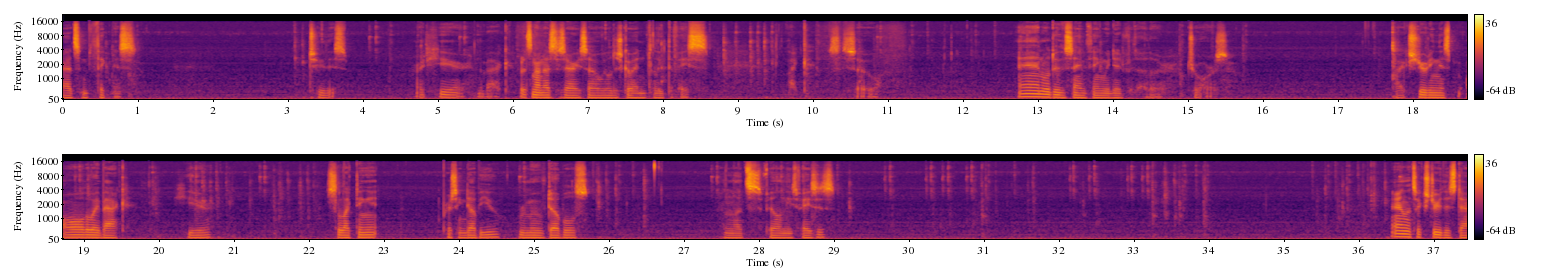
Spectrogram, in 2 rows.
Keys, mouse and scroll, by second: 2.5 middle click, 3.1 g, 4.3 middle click, 4.8 g, 7.8 Delete, 8.7 ctrl+z, 10.5 Delete, 14.5 middle click, 14.9-17.0 drag, 17.7 e, 17.9 click, 18.4 g, 19.8-22.1 typing, 20.9 middle click, 25.9 a, 27.6 click, 28.7-31.0 middle drag, 31.5 f, 33.3 f, 33.4 a, 36.3 b.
